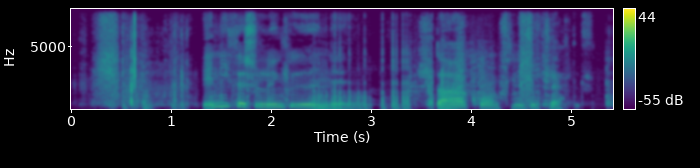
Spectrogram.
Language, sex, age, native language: Icelandic, male, 13, Icelandic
